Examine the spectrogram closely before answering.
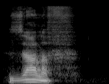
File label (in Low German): "Salv", Platt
